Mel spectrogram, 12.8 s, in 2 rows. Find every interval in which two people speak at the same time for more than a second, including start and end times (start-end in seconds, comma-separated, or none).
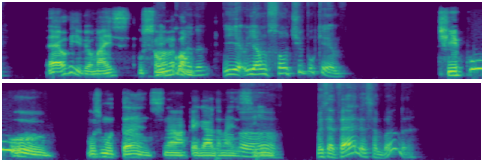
none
